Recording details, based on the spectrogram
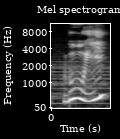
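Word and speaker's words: buoy: Oh, is that how you say the word that is weird? Booey? Even though it's spelled B-U-O-Y whatever? Okay.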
